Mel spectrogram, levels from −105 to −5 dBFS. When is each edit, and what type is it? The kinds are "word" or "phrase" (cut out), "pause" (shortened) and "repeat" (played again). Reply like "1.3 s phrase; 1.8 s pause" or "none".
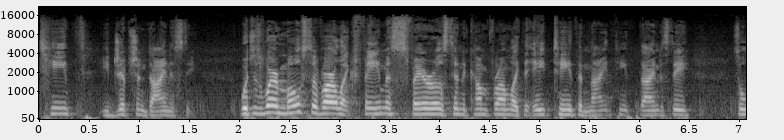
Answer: none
